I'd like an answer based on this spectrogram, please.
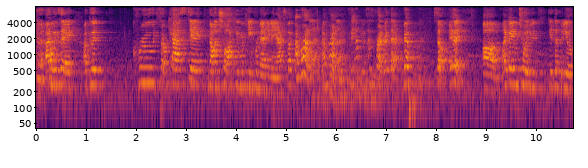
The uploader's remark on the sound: panels at Twin Cities Con in Minneapolis from November 3-5, 2024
